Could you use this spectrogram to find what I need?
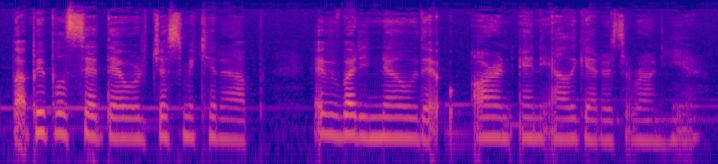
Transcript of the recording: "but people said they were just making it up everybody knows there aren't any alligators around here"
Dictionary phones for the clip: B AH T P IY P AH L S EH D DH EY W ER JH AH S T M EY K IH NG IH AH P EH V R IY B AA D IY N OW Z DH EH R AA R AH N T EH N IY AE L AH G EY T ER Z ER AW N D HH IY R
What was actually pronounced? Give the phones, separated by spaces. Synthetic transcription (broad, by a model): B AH T P IY P L S EH D DH EY W ER JH AH S T M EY K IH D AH P EH V R IY B AA D IY N OW DH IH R AA R AH N T EH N IY AE L AH G EY T ER Z ER AW N D HH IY R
